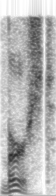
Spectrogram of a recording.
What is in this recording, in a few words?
"burst", us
